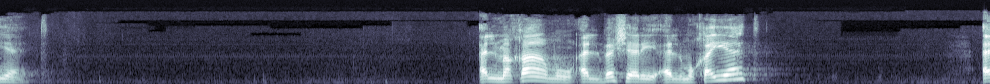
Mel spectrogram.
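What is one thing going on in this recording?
A middle-aged man speaks with animation into a close microphone, with pauses.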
